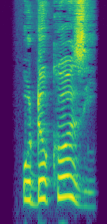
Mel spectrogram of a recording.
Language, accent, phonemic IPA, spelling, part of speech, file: Swahili, Kenya, /u.ɗuˈku.zi/, udukuzi, noun, Sw-ke-udukuzi.flac
- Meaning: hacking (act of gaining unauthorized access to computers or playfully solving technical work)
